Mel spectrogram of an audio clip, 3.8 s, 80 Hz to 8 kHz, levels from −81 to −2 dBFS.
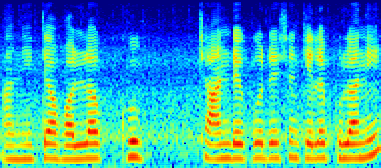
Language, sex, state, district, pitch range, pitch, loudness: Marathi, female, Maharashtra, Mumbai Suburban, 200-210 Hz, 205 Hz, -16 LUFS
